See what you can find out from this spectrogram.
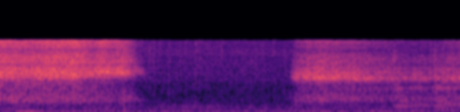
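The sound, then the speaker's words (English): A deep breath drawn in to relax, heard as a long, steady airy rush, then a quieter pause and a second long breathy stretch of air, with no talk. “let's take a deep breath to relax.”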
